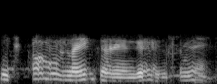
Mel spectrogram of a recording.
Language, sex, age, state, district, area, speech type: Hindi, female, 60+, Uttar Pradesh, Mau, rural, conversation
